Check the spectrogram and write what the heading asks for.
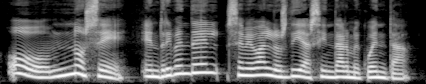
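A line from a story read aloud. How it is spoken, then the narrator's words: Plain. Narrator (Spanish): dijo Bilbo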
